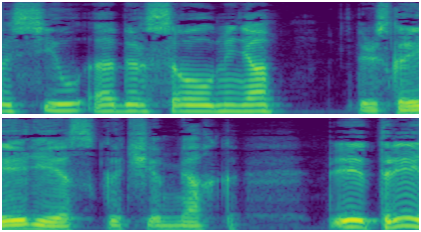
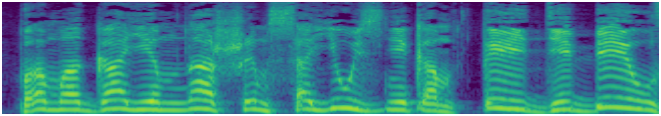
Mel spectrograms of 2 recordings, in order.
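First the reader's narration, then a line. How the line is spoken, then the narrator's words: Shout. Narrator (Russian): закричал он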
